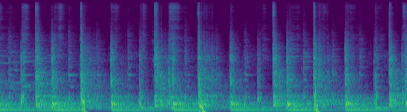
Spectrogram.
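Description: Large double-headed bass drum (tabl) and a frame drum beaten in a fast, steady rhythm of about four strikes a second, with a low steady tone underneath.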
